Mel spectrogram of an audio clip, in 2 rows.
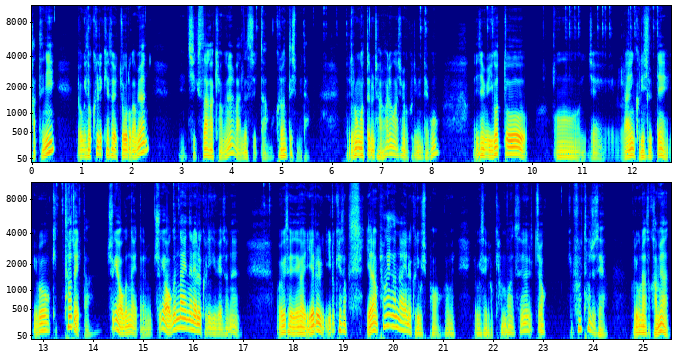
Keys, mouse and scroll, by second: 3.6 space, 5.8 shift+middle click, 10.0 space, 13.2 space.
